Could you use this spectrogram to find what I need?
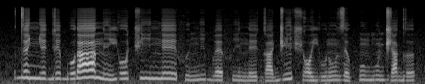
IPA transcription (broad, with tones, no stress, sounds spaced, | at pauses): d ɛ˦ ɲ e˧ ɡ e˧ b o˧ ɾ aː˦ n ĩ˨ j o˦ t͡ʃ iː˦ ŋ eː˦ f ɨ˨ ŋ i˧ b ɛ˨ f i˨ n e˨ ɡ a˨ d͡ʒ ĩ˦ ʃ ɔ˨ j u˨ ɾ ũ˧ z ɛ˨ kʷ ũ˧ b ũ˧ d͡ʒ a˧ ɡ ə˧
